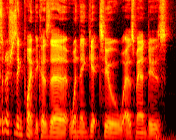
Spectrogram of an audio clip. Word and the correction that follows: Ramandu: Ramandu. I said his name wrong before.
